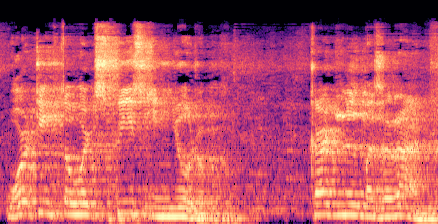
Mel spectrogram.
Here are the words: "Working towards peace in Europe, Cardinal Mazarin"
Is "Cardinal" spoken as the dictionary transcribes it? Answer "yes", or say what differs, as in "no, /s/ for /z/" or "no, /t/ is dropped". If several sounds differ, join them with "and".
yes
